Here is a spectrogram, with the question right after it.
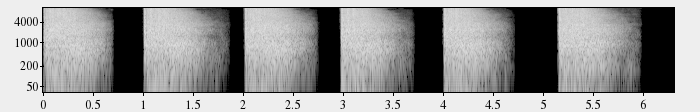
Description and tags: Rifle training on an aircraft carrier.
semi-automatic, army, military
